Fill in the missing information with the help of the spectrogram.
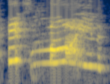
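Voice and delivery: high, loud squirrel shout. Acted. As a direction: yell it, staking your claim. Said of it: "shouted Cyril".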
